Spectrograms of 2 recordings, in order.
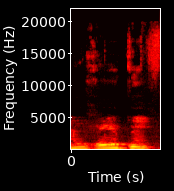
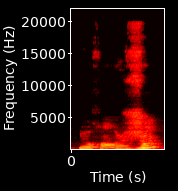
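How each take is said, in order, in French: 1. La consonne avant la terminaison est un g dur. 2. La consonne avant la terminaison est un j doux. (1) "sinon ça ferait" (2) "je suis obligée de rajouter le E"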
